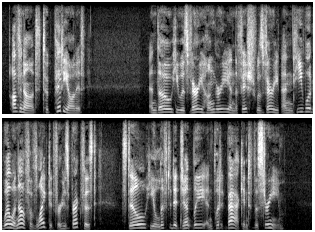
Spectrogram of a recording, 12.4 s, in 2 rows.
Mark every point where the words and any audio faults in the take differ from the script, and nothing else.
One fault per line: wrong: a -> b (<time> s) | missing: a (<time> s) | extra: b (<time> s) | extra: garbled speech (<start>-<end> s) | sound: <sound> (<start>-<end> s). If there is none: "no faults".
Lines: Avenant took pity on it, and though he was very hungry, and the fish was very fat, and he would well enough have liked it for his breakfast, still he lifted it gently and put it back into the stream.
missing: fat (5.5 s)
